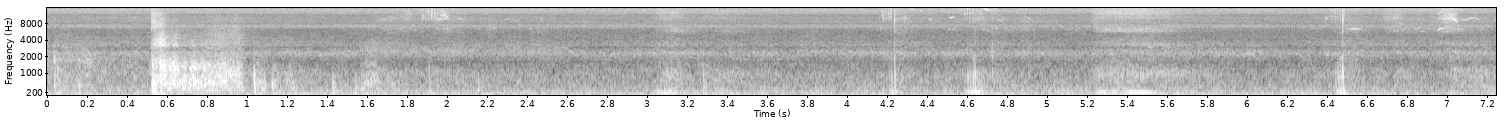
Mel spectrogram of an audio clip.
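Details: A teacup Yorkie puppy napping in a lap, dreaming and twitching: quiet sleeping breaths with a sharp early snort and a few soft snuffles and snores; snoring and snorting.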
